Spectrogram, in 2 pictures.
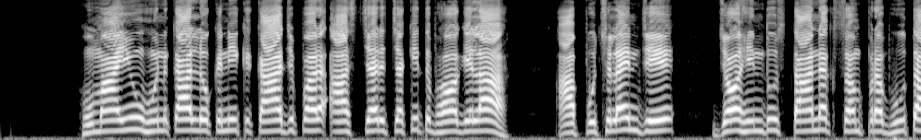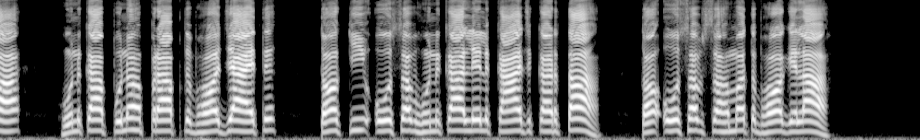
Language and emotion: Maithili, neutral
